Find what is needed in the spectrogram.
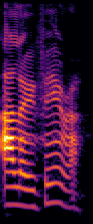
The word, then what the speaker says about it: aloe vera: Aloe vera, yes. – Did I pronounce it correctly? – You did this time.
